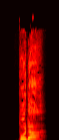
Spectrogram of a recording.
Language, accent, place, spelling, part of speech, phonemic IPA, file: German, Germany, Berlin, Buddha, noun, /ˈbʊda/, De-Buddha.ogg
- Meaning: buddha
